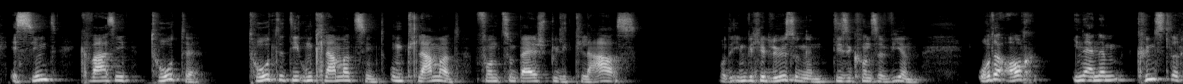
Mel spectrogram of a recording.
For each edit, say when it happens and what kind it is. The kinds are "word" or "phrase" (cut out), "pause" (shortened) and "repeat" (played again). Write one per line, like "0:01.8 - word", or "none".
none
